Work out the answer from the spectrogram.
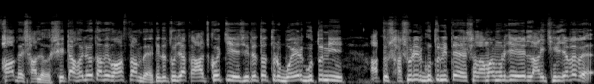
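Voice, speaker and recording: A man voicing an exasperated middle-aged father who shouts, swears and rants. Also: high-pitched, dry recording. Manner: shouting, swearing, rapid ranting.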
